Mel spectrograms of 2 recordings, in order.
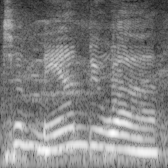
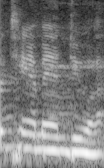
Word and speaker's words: tamandua: Tamandua or Tamandua. I would have taken Tamandua, which is spelled the same as Tamandua.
